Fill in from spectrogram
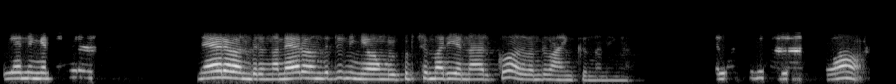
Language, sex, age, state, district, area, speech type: Tamil, female, 18-30, Tamil Nadu, Tiruvannamalai, rural, conversation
